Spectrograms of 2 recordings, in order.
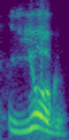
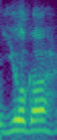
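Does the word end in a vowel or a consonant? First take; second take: consonant; vowel. First: The word ends on a consonant, no final vowel. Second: The word ends with a final vowel sound. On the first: This is the original form of the word. "Yoga is actually yog" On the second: This is how the West pronounces the word. "in the Western pronunciation"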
